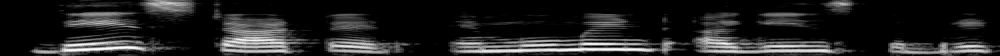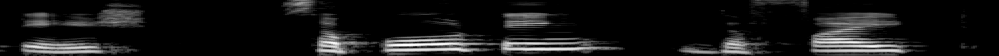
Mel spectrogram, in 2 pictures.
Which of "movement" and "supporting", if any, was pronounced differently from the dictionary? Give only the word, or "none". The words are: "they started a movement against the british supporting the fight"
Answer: movement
